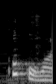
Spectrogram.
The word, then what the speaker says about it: KOKO: ココは COCO じゃなくて KOKO なんですよ。確かそれでココって読むんですよね。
